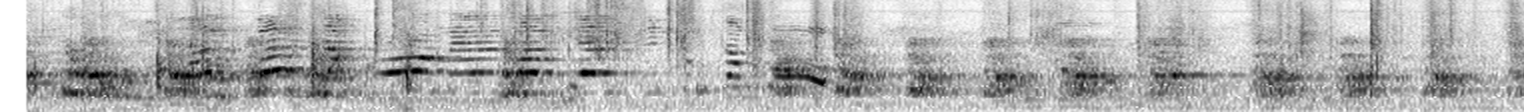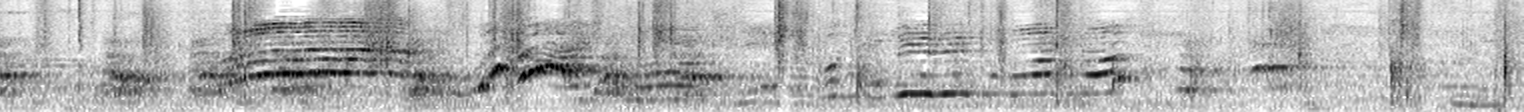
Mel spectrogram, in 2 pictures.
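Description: Children's and adults' voices chattering and calling out, with a loud high squeal about nine seconds in, over many sharp clicks.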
